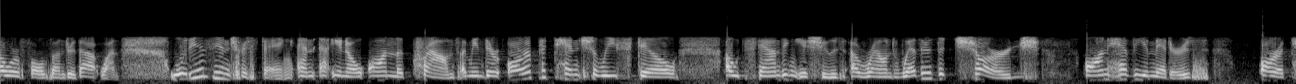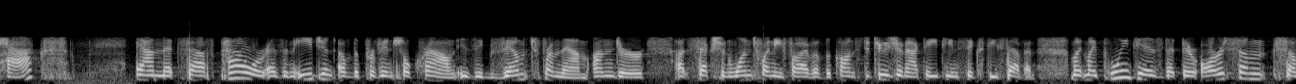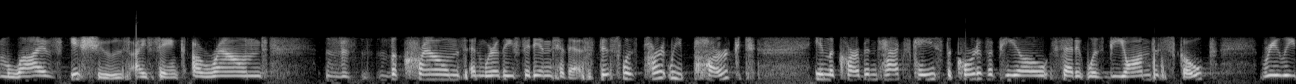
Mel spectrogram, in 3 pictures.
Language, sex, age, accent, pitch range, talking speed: English, female, 40-59, American, 190-245 Hz, 150 wpm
